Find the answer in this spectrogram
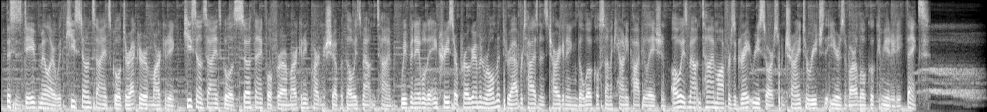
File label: PROMO; KEYSTONE SCIENCE SCHOOL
